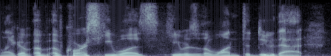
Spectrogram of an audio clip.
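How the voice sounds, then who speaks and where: A man with an American accent and a normal speaking voice talks at a moderate pace. His pitch is fairly low with ordinary variation, against a quiet background. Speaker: podcast co-host. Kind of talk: casual chat.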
